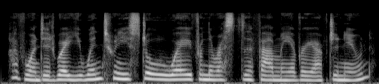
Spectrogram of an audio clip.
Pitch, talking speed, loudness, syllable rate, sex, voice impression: 220 Hz, 270 wpm, -16 LUFS, 8.4 syllables/s, female, feminine, adult-like, slightly fluent, slightly cute, sincere, friendly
